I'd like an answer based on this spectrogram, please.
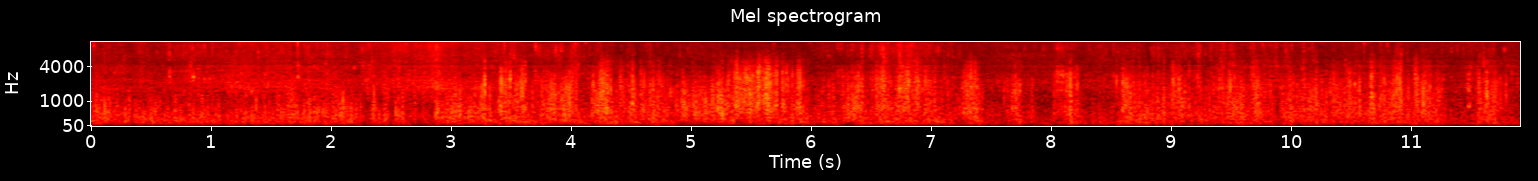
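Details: Steady wind buffeting and boat or water noise fill the whole recording, with no animal calls heard.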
